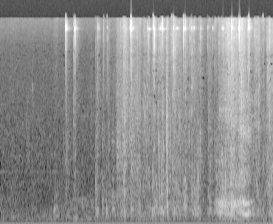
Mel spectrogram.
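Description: A handbag being handled and opened: a few light clicks about a second in, then rustling and crinkling that builds from about two seconds in.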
